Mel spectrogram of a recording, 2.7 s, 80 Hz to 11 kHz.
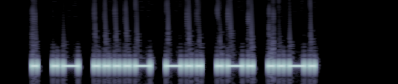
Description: Morse code, heard as a keyed tone, about 34 wpm, 700 Hz. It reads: EA4DRF
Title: DXCC-100 Call Signs - 6 Characters - 35wpm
